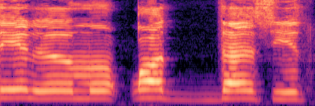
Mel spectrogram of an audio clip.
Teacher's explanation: قاف کو بھی یہاں پر موٹا یعنی پر پڑھیں گے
